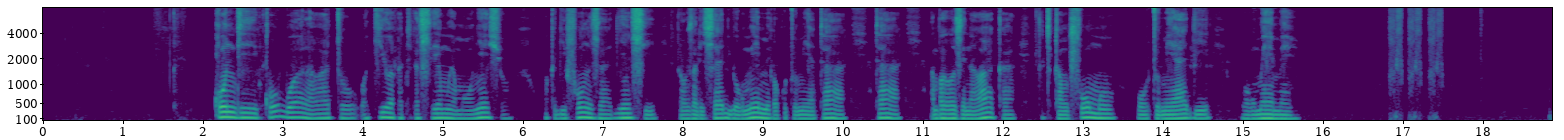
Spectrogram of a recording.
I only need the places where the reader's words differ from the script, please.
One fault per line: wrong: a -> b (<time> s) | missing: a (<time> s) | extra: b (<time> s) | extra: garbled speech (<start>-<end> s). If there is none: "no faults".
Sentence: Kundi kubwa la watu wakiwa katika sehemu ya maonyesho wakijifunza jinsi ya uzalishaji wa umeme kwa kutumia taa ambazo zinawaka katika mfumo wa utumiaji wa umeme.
extra: taa (10.3 s)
